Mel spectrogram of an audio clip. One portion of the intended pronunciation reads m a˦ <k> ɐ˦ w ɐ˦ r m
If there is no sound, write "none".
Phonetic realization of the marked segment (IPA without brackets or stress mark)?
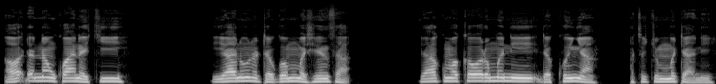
k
